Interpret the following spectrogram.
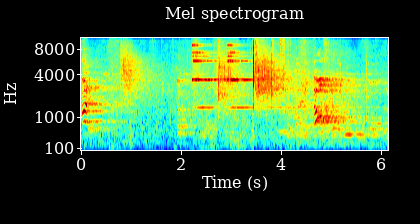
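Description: Wooden fighting canes striking in a canne de combat bout in a large gymnasium: sharp knocks and thuds, mixed with short shouts and voices. A brief ringing tone comes about two seconds in.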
